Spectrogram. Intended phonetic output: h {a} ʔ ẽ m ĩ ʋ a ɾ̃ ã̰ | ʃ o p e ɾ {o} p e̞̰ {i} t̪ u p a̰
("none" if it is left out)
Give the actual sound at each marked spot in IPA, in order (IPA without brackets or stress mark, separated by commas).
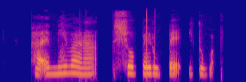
a, u, i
